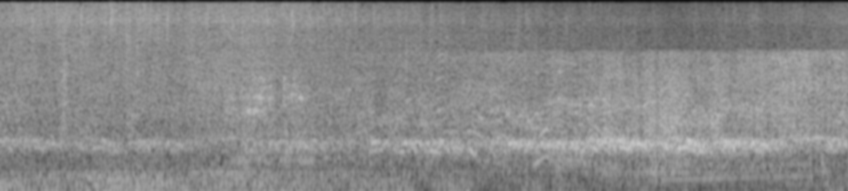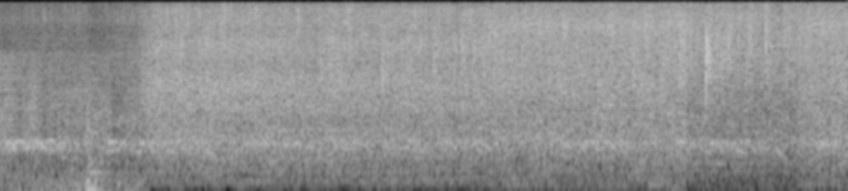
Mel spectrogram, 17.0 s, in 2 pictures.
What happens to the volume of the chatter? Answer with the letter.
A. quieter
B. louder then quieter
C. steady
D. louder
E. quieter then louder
B.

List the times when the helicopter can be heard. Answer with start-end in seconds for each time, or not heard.
not heard.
